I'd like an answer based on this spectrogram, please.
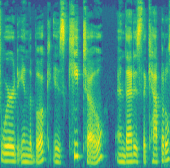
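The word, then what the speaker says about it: Quito: The next word in the book is Kito and that is the capital city of Ecuador. Again the ui sound is just like a long long e.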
